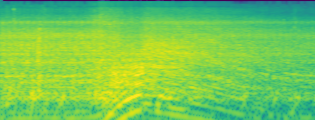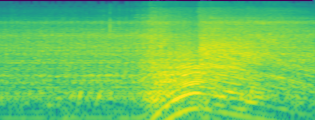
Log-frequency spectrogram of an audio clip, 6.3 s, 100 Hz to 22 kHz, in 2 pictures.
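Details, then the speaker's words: Honda BF40 outboard on a 14 ft boat, limited to about 25 mph: motor rises with throttle but pitch sags and struggles instead of climbing; lean bog under load from fuel starvation, later fixed by cleaning carb jets and replacing small o-rings. "in this particular segment you can clearly see how it's really barging down as s"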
